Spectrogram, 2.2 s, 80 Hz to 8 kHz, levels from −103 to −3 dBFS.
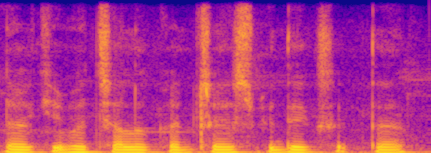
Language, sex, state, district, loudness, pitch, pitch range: Hindi, male, Arunachal Pradesh, Lower Dibang Valley, -14 LUFS, 140 Hz, 135-140 Hz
